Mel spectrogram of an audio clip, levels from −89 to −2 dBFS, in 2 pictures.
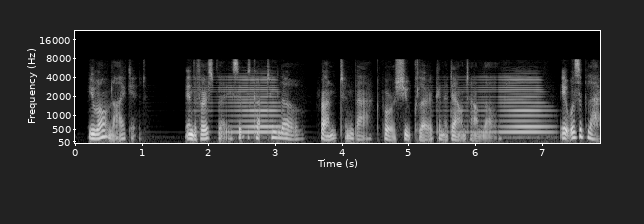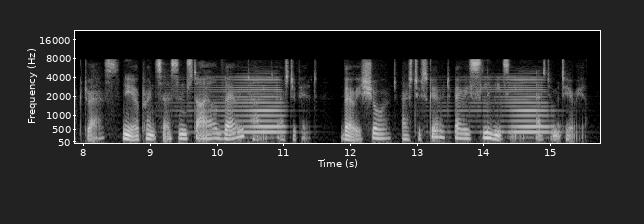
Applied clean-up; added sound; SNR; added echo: neural mask model RNNoise.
